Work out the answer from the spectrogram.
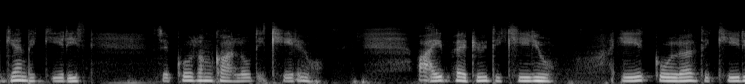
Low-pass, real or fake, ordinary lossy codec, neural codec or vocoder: none; fake; none; codec, 16 kHz, 0.5 kbps, X-Codec, HuBERT features, trained on LibriSpeech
